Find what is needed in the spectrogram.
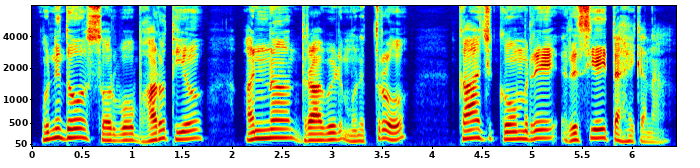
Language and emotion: Santali, neutral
